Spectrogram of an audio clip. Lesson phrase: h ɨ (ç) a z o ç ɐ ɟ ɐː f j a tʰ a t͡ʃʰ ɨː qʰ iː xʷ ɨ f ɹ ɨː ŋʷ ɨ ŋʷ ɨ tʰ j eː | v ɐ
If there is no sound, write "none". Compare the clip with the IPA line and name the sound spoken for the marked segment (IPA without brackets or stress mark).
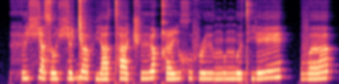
ç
